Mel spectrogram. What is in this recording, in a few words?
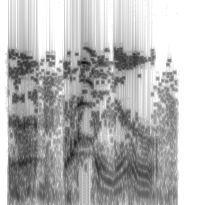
Burp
